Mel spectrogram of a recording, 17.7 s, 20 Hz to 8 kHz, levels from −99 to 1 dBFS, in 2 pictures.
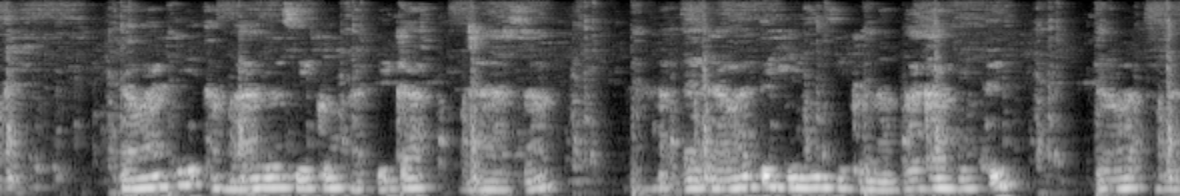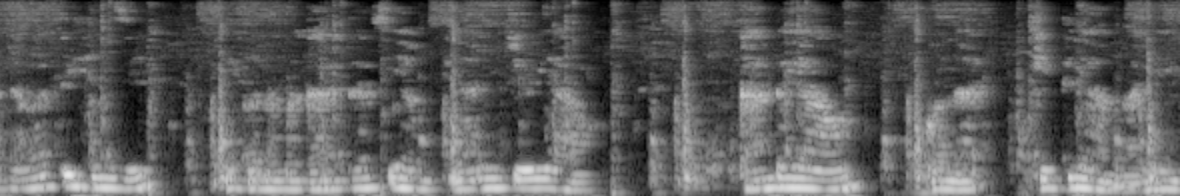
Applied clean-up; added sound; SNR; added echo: classical method WPE with log-MMSE.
